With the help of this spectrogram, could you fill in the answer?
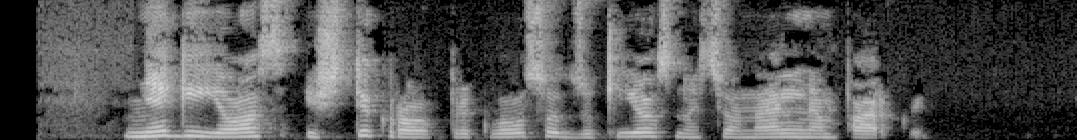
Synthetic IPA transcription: nʲɛɡʲɪjoːsɪʃt̪ʲɪkɾoːpʲɾʲɪklˠɒʊsoːd̪zʊkʲɪjoːsnɐt̪sʲɪɔnɑːlʲɪnʲɛmpɑˑɾkʊɪ

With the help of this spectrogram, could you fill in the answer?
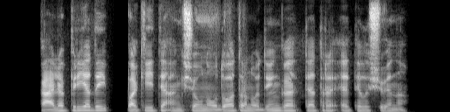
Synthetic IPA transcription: kɑːlʲoːpʲɾʲiɛd̪ɐɪ | pɐkʲɛɪt̪ʲḛʔɐŋʲksʲt͡ʃʲɛʊnɒʊd̪oːt̪ɐnuɔd̪ʲɪŋɡɐt̪ʲæt̪ɾɐʔɛt̪ʲɛlʲʃʲʋʲɪnɐ

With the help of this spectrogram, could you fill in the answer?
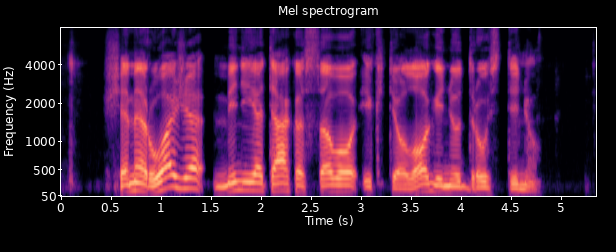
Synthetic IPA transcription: ʃʲɛmʲɛɾuɔʒʲɛmʲɪnʲɪjɛt̪ʲæːkɐsɑːʋoːʔɪkʲt̪ʲɛɔlˠɔɡʲɪnʲuːd̪ɾɒʊsʲt̪ʲɪnʲṵː

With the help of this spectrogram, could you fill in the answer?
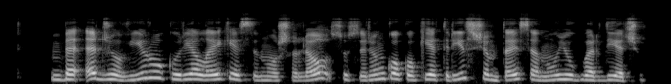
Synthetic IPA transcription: bʲɛʔɛd͡ʒʲoːʋʲiːɾuːkʊɾʲiɛlˠɐɪkʲeːsʲɪnuɔʃɐlʲɛʊsʊsʲɪɾʲɪŋkoːkoːkʲiɛt̪ʲɾʲiːsʃʲɪmt̪ɐɪsʲɛnuːjuːɡʋɐɾʲd̪ʲiɛt͡ʃʲuː

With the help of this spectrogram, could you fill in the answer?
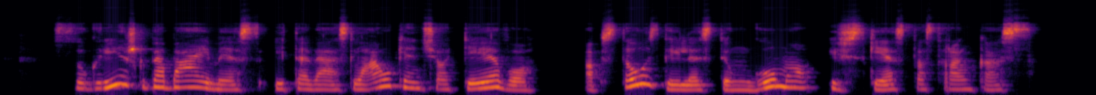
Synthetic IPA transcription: sʊɡɾʲiːʒɡbʲɛbɑˑɪmʲeːsiːt̪ʲɐʋʲæːslˠɑˑʊkʲɛnʲt͡ʃʲoːt̪ʲeːʋoː | ɐpst̪ɐʊsɡɐɪlʲɛsʲt̪ʲɪŋɡʊmoːɪʃʲsʲkʲeːst̪ɐsɾɐŋkɐs

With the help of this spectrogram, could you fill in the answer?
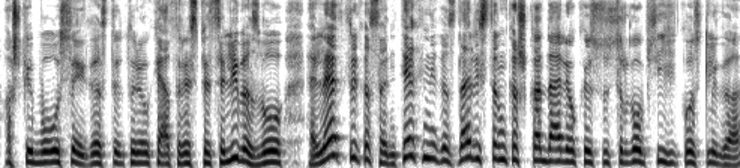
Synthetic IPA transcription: ɐʃkɐɪbʊʋɐʊsʲʋʲɛɪkɐst̪ɐɪt̪ʊɾʲeːjɛʊkʲæːt̪ʊɾʲɛssʲpʲɛt͡s̪ʲɛlʲiːbʲeːsbʊʋoɛlʲæːkt̪ʲɾʲɪkɐsɐnʲt̪ʲæːxʲnʲɪkɐsd̪ɐrjɪst̪ʲɛnkɐʃkɑːd̪ɑːɾʲeːjoʊkɐɪsʊsʲɪrɡɐʊpʲsʲiːxʲɪkoːslʲɪɡɐ

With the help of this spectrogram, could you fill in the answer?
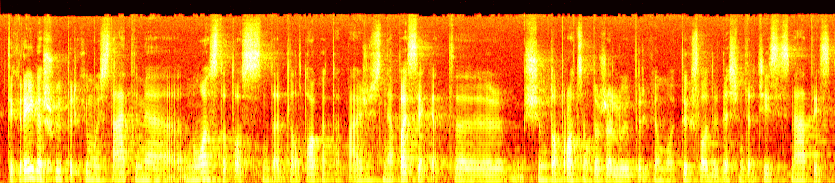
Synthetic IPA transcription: t̪ʲɪkɾɐɪʋʲiɛʃuːjupʲɪɾʲkʲɪmuist̪ɑːt̪ʲimʲenuɔst̪ɐt̪o̰ːsd̪̰d̪ʲḛːlˠt̪oːkɐt̪pɑ̰ːʋʲiːzʲd͡ʒʊnʲɛpɑːsʲiɛkʲɛ̰t̪ | ʃʲɪmt̪oːpɾoːt͡sʲɛnt̪ʊʒɐlʲuːjupʲɪɾʲkʲɪmʊt̪ʲɪkslˠoːd̪ʲʋʲɪd̪ʲɛʃʲɪmt̪ʲɾʲɛt͡ʃʲɛɪsʲɛɪsmʲæːt̪ɐɪs

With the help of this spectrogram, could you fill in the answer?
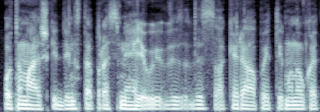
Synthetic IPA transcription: ɐʊt̪oːmɑːt̪ʲɪʃkɐɪd̪ʲɪŋkst̪ɐpɾɐsʲmʲɛjɛʊʋʲɪʋʲɪso̰ːkʲɛɾʲoːpɐɪt̪ɐɪmɐnɐʊkɐt̪

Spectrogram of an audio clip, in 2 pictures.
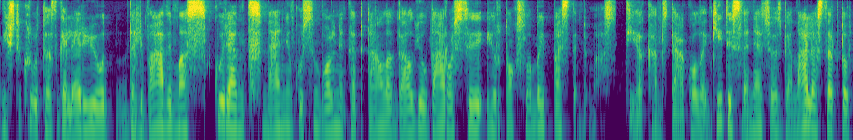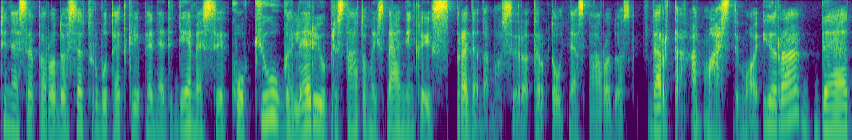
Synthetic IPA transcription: ɪʃt̪ʲɪkɾuːjut̪ɐsɡɐlʲæɾʲɪjuːd̪ɐlʲiːʋɑːʋʲɪmɐskʊɾʲɛnt̪mʲæːnʲnʲɪŋkuːsʲɪmboːlʲɪnʲɪkɐpʲɪ̥t̪ɑːlˠɐɡɐlˠjɛʊd̪ɑːɾoːsʲɪɪrt̪oːkslˠɐbɐɪpɑːsʲt̪ʲɛbʲɪmɐ̰st̪ʲiɛkɐmt̪ʲæːkoːlˠɐŋʲkʲiːt̪ʲɪsʋʲɛnʲæːtt͡s̪ʲɪjoːsbʲiɛnɑːlʲeːst̪ɐrpt̪ɐʊt̪ʲɪnʲeːsʲɛpɐɾoːd̪oɔsʲɛt̪ʊrbuːt̪ɑːt̪ʲkɾʲɛɪpʲɛnʲɛt̪ʲd̪ʲeːmʲɛsʲɪkoːkʲuːɡɐlʲæːɾʲɪjuːpʲɾʲɪst̪ɑːt̪oːmɐɪsmʲæːnʲnʲɪŋkɐɪsprɑːd̪ʲɛd̪ɐmoːsɪ̰ɾɐt̪ɐrpt̪ɐʊt̪ʲɪnʲeːspɑːɾoːd̪o̰ːs | ʋʲɛrt̪ɐ̰ɐ̰pmɑːsʲt̪ʲɪmo̰ːʔiːrɐbʲɛt̪

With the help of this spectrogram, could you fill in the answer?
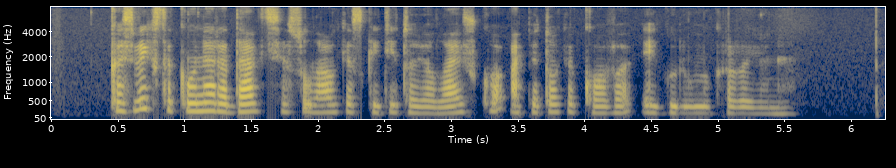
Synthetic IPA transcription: kɐsʋʲiɪkst̪ɐkʊnʲɛɾʲɛd̪ɑːkt̪sʲɪjɛsʊlˠɑˑʊkʲɛskɐɪt̪ʲiːt̪oːjoːlˠɐɪʃkoːʔɐpʲiɛt̪oːkʲɛkoːʋɐɛɪɡʊlʲuːnʊkɾɐɾɐjɔnʲɛ

